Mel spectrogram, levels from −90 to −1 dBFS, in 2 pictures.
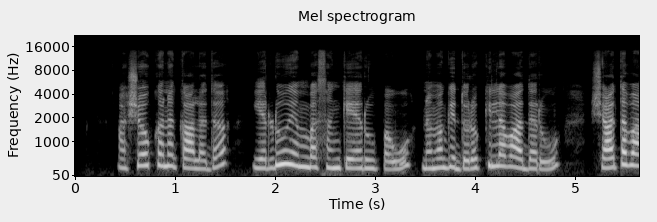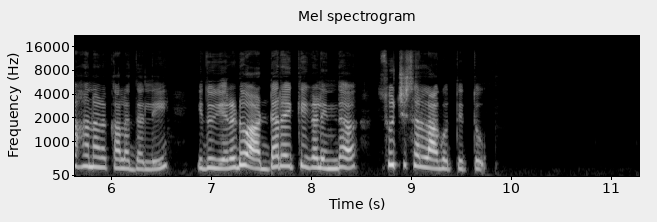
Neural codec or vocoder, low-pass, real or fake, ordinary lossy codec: none; 14.4 kHz; real; none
